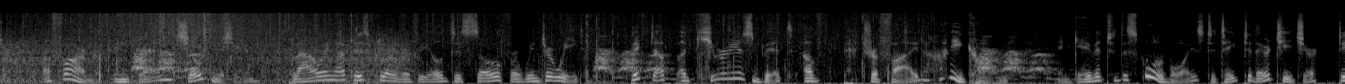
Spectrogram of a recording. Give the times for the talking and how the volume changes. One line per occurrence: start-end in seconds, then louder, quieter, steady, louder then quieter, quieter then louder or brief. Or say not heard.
0.0-13.4 steady.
